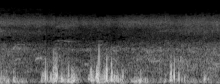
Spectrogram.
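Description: Wind buffeting a phone microphone in uneven gusts, with the voices of a crowded beach behind it.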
